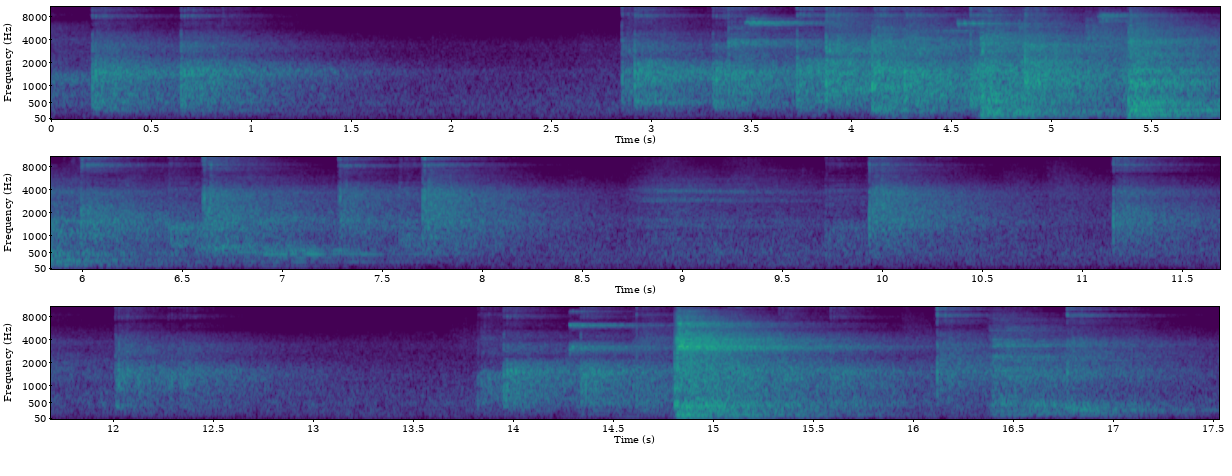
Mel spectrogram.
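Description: A table tennis ball clicks sharply back and forth on paddles and the table in a reverberant hall.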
